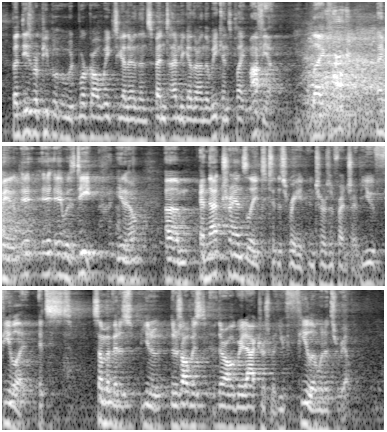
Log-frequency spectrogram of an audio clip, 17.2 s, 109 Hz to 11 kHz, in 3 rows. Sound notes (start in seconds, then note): 4.4 audience laughs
